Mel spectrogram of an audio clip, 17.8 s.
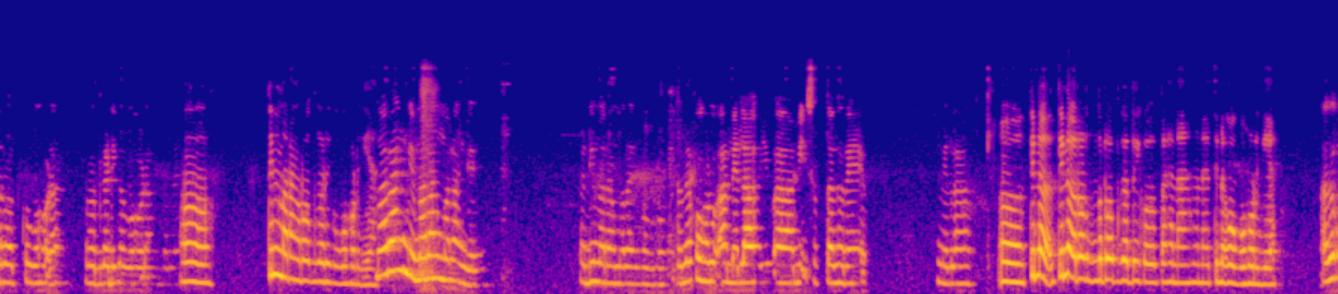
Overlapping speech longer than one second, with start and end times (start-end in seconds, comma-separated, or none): none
